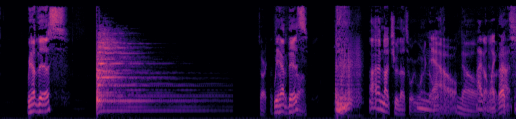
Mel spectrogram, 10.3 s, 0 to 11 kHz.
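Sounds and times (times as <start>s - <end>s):
speech: 0.6s - 1.4s, 5.2s - 10.3s
single loud metallic gong strike: 2.0s - 4.6s.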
